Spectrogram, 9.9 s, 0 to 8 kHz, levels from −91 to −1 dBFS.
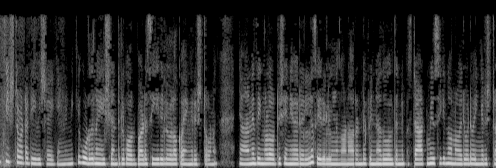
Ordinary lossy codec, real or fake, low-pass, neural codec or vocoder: MP3, 32 kbps; real; 7.2 kHz; none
